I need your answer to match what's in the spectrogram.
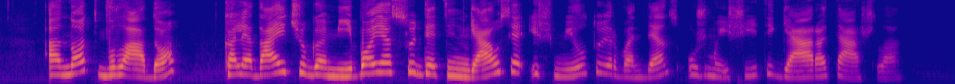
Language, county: Lithuanian, Šiauliai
